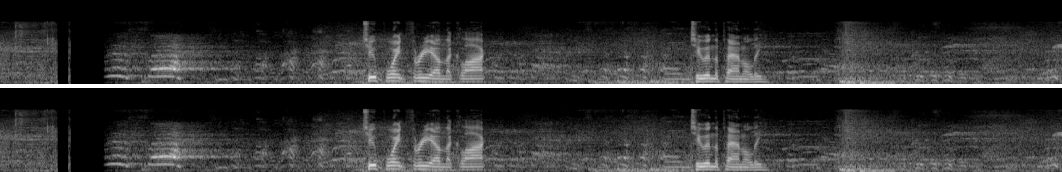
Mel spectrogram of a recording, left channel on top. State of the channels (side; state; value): both; identical; correlation 1.00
